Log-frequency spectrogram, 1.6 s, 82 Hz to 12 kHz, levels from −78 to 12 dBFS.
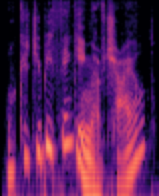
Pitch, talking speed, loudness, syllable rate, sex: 185 Hz, 265 wpm, -18 LUFS, 5.5 syllables/s, female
